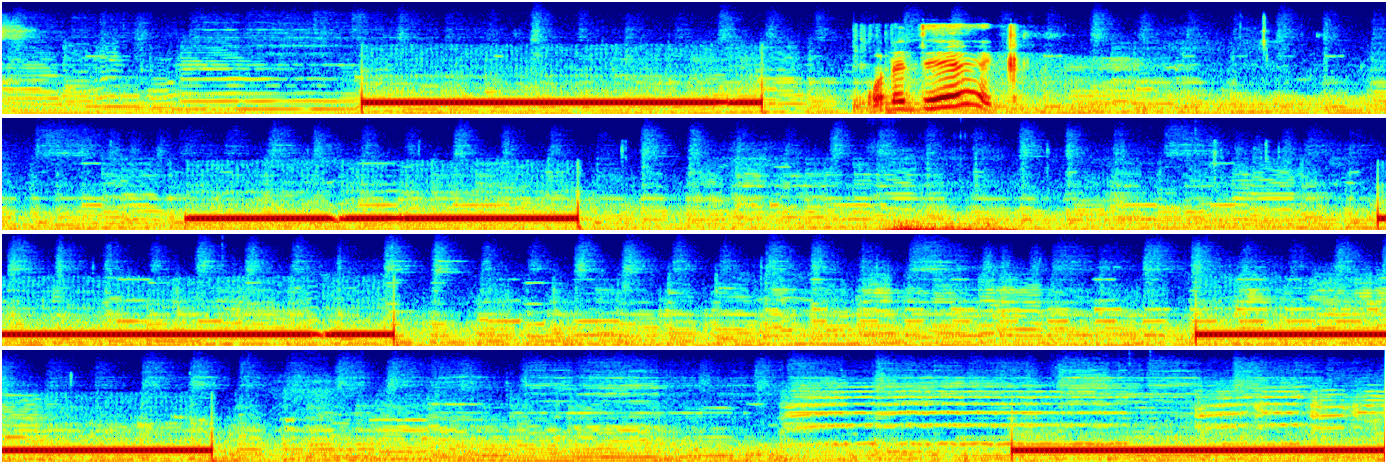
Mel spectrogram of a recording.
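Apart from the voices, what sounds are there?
telephone call ringing unanswered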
